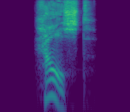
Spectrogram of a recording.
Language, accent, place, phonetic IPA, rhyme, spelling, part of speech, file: German, Germany, Berlin, [haɪ̯ʃt], -aɪ̯ʃt, heischt, verb, De-heischt.ogg
- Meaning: inflection of heischen: 1. second-person plural present 2. third-person singular present 3. plural imperative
